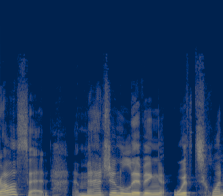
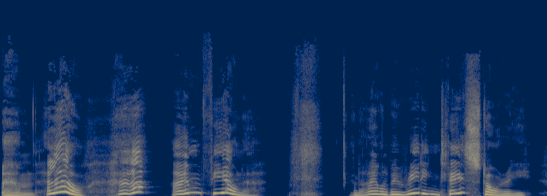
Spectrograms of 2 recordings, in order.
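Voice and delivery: put-on cartoon mouse voice, much higher, louder; 8 semitones higher, 4 dB louder than usual. Starting a fill-in story aloud as its narrator; Mickey Mouse-like voice. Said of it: "this voice sounds kind of like, similar to my Mickey Mouse".

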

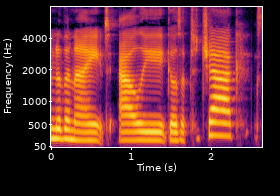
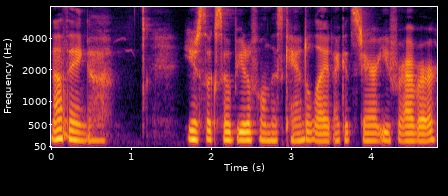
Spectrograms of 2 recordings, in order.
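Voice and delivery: put-on smooth, cheesy romantic tone, quieter; 6 dB quieter than usual. Retelling what a date said at dinner, imitating his smooth romantic talk. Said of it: "a guy who kinda talked like this".

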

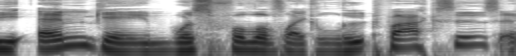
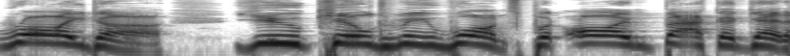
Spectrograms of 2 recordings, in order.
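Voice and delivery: put-on very slow, drawn-out, high orc accent; 7 semitones higher than usual. Retelling what a returning orc captain says in the game: orc accent. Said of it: "they've got that fun, you know, orc accent".

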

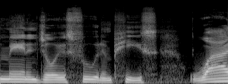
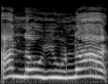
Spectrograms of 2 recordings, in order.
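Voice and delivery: very high, loud, shrill voice; 4 dB louder than usual. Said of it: "he said it so loud".

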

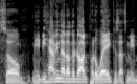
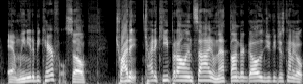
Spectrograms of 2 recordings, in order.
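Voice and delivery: plain

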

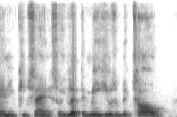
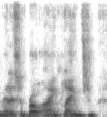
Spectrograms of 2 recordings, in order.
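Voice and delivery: ordinary talk, nothing marked

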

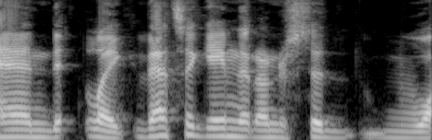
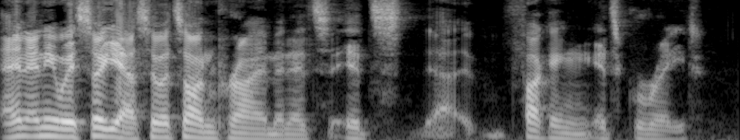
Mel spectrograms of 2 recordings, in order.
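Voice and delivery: usual speaking voice

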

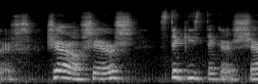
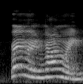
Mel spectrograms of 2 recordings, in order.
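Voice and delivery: faster pace, higher pitch; 5 semitones higher, 5 dB louder than usual. Saying a tongue twister after calling for more speed: faster tongue twister.

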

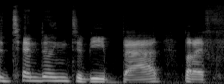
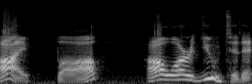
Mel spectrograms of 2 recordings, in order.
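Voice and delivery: put-on bad dub acting, slow and stilted; 3 semitones higher, 4 dB louder than usual. Describing early PlayStation game localization: imitating bad game voice acting. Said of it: "the delivery on certain lines was fucking hilarious".

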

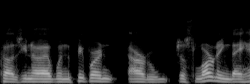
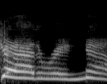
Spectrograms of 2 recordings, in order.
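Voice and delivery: loud, shrill, high-pitched mock yell; 12 semitones higher, 6 dB louder than usual. Retelling how a wrestler's partner yelled at everyone in the ring, imitating his yelling. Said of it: "he's yelling at all of them".

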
